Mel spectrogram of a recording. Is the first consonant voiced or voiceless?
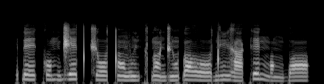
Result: voiced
